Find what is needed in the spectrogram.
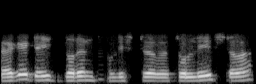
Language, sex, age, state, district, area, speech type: Bengali, male, 18-30, West Bengal, Alipurduar, rural, conversation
